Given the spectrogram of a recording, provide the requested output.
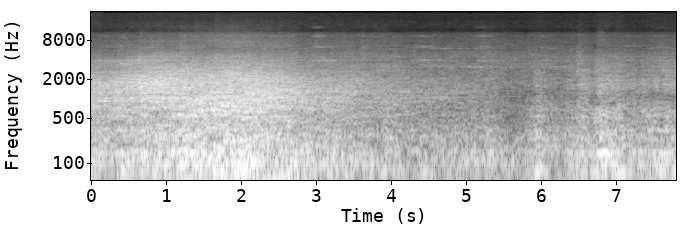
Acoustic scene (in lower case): street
